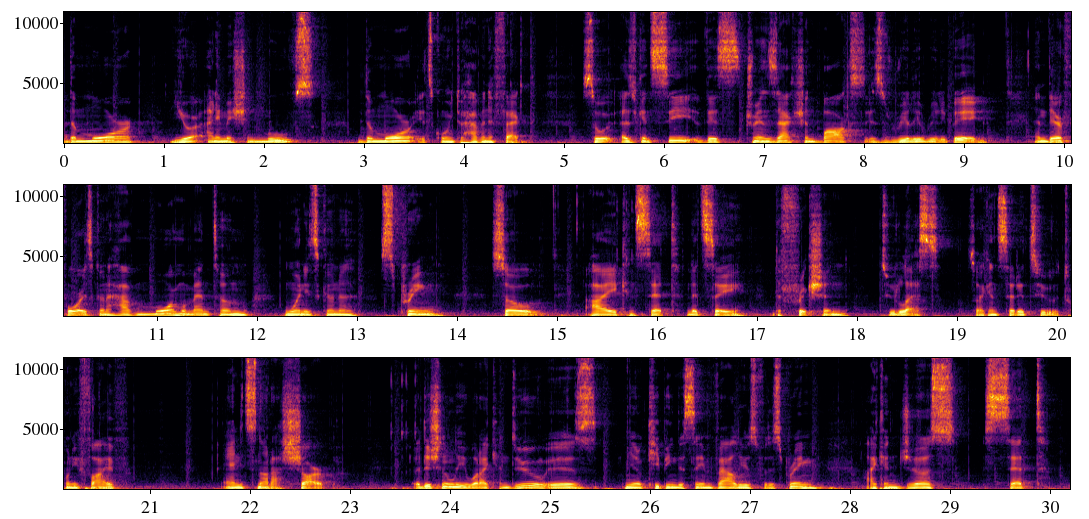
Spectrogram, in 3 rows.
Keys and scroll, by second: 19.9-20.8 typing, 24.8 l, 25.2 5, 25.3 Return.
